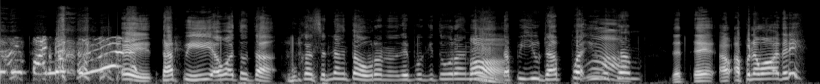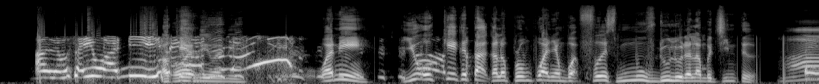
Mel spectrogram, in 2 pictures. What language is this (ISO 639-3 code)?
msa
